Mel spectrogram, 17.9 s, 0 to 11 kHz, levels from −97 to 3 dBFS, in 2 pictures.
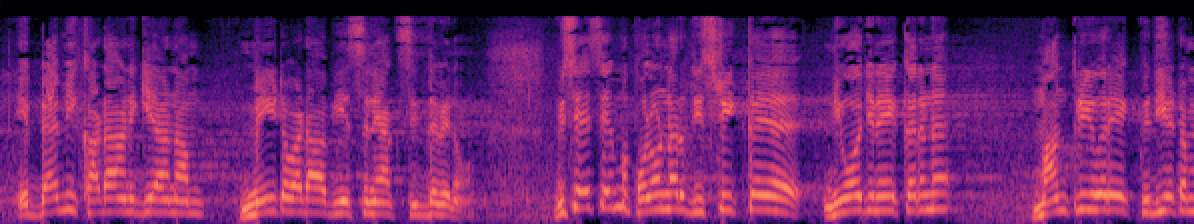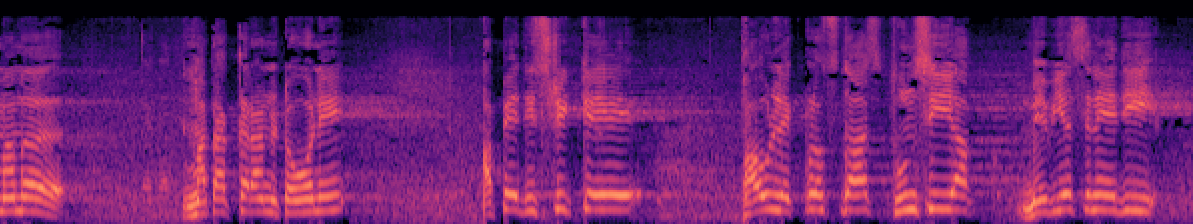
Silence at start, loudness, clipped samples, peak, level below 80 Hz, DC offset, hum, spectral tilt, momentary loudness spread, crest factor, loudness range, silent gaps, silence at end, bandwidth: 0 s; -26 LUFS; under 0.1%; -10 dBFS; -64 dBFS; under 0.1%; none; -4.5 dB/octave; 19 LU; 16 dB; 2 LU; none; 0 s; 8.8 kHz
